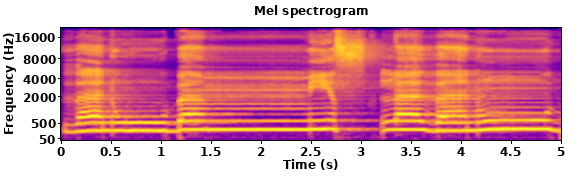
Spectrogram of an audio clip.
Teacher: idgham bi gunnah karena ada tanwin fathah menghadapi huruf mim. Cara bacanya tanwinnya dimasukkan ke mim kemudian dengungkan. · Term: idgham bighunah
